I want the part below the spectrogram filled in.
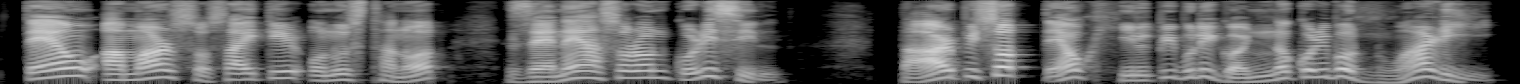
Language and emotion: Assamese, disgusted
